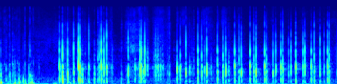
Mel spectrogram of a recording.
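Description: Long acrylic nails tap and scratch the leather upper of an empty, hollow, light blue, white and yellow low-top sneaker (Nike Dunk style, rubber sole) held beside a microphone. The result is a rapid run of short, dry clicks and taps with faint scratchy rustling between them, each tap dying away almost instantly.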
